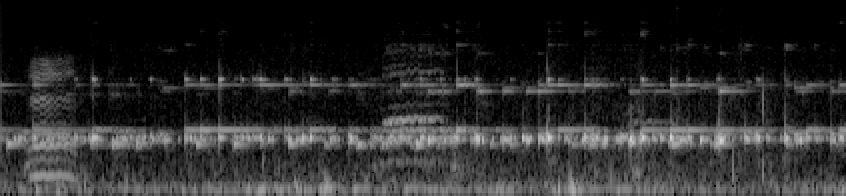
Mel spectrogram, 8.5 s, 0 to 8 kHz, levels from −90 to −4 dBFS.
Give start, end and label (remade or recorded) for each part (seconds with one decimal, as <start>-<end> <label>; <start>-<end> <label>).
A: 0.0-0.9 recorded; 0.9-1.5 remade; 1.5-3.2 recorded; 3.2-4.8 remade; 4.8-5.9 recorded; 5.9-6.4 remade; 6.4-8.5 recorded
